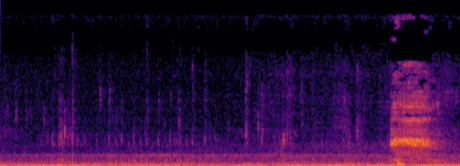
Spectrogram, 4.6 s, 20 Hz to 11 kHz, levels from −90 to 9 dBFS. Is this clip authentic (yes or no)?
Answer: yes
